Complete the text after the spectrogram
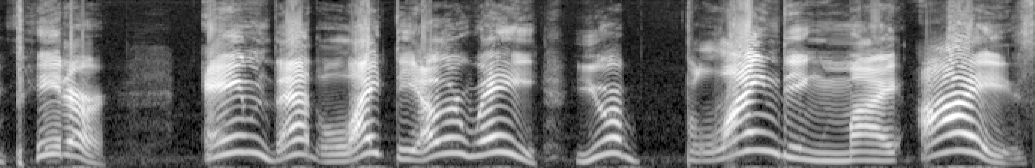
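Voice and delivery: put-on irritation, slow and angry, "eyes" stretched long. Acting out a helper complaining about a blinding light: imitating someone angry. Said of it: "James is gonna get angry".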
